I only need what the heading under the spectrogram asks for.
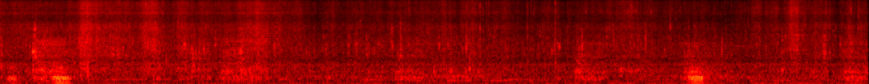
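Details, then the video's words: Wild boars at Erős-oldal give two clear deep grunts, one early and one near the end, with fainter low murmurs between, all under constant rustling and broadband outdoor noise. "Vaddisznók az Erős-oldalban"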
